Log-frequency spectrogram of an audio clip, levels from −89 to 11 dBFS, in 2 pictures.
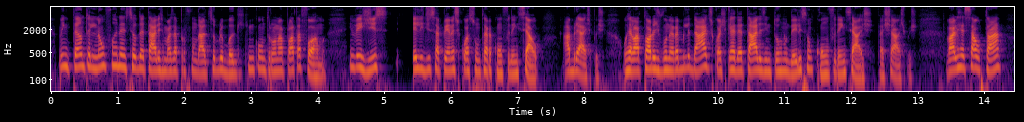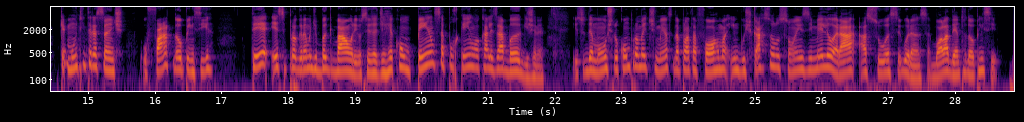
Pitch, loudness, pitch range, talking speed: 180 Hz, -28 LUFS, 165-200 Hz, 175 wpm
